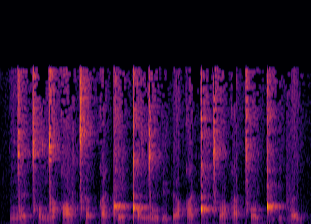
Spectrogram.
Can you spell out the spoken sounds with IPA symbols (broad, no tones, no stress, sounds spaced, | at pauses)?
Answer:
ŋ͡ǀ ø ǀʰ o ŋ͡ǀ œ q ɔ v ǀʰ ə p q i ǃʼ e ǃʼ ɔ ŋ͡ǀ u ʔ y ʔ ø u̯ q ɛ i̯ ɡ͡ǃ o ǀʰ o u̯ q i u̯ ǀʰ o i̯ ɡ͡ǃ i ʔ i p v ə i̯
